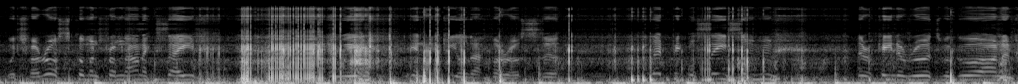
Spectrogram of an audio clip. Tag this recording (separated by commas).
Speech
